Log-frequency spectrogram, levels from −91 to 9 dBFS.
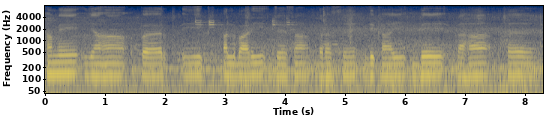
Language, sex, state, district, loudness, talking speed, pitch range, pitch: Hindi, male, Rajasthan, Jaipur, -16 LUFS, 80 wpm, 125-130 Hz, 130 Hz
